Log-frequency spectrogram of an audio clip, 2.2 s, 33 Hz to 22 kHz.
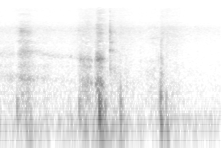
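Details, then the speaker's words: Female dog sneezing repeatedly: a few short, sharp nasal bursts and snorts. "She needs to sneeze. She sneezed like 15 times."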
